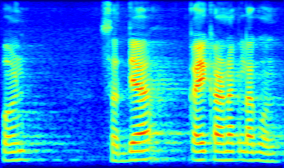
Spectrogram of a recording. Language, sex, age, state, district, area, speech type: Goan Konkani, male, 45-60, Goa, Bardez, rural, spontaneous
